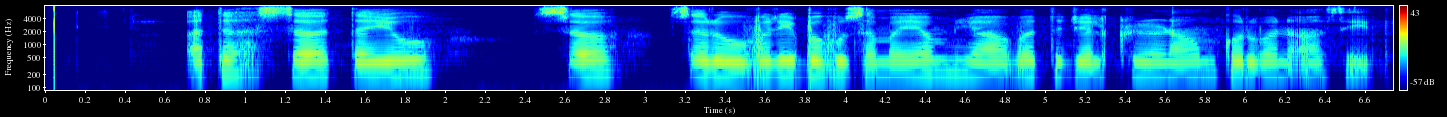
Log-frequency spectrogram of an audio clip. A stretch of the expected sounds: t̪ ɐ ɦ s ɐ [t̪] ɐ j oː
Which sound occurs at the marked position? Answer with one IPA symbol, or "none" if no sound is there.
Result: t̪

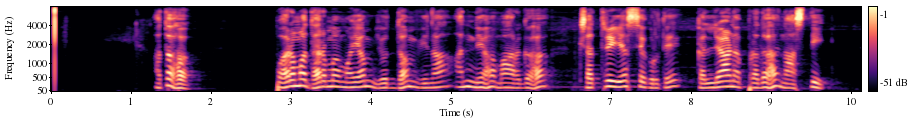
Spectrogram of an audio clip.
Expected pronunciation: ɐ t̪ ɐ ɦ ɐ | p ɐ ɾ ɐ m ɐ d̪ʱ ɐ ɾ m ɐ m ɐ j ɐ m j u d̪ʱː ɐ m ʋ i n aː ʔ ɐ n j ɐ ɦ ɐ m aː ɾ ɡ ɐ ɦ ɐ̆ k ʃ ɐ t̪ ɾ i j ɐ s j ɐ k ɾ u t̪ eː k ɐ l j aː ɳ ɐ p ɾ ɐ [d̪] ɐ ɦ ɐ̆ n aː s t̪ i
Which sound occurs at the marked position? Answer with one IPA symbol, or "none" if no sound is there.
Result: d̪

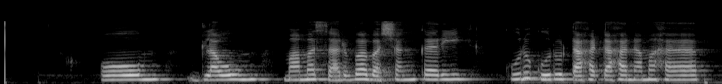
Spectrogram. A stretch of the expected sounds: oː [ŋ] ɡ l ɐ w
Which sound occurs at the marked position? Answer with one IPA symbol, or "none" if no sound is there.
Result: m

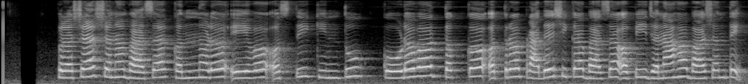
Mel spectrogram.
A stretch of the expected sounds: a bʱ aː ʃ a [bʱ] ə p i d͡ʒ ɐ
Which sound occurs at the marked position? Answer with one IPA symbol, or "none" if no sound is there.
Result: none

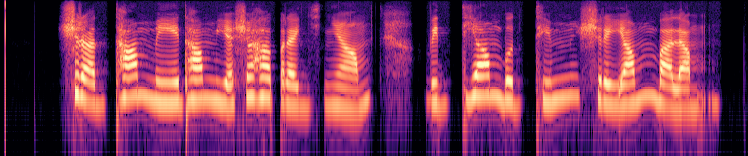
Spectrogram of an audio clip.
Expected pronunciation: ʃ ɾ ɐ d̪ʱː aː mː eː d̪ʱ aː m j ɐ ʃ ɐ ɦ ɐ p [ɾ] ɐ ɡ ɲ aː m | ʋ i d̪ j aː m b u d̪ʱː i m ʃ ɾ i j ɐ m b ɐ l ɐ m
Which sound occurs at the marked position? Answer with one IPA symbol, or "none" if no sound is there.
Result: ɾ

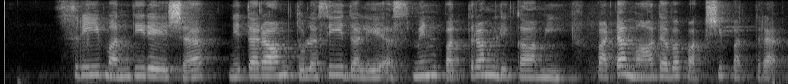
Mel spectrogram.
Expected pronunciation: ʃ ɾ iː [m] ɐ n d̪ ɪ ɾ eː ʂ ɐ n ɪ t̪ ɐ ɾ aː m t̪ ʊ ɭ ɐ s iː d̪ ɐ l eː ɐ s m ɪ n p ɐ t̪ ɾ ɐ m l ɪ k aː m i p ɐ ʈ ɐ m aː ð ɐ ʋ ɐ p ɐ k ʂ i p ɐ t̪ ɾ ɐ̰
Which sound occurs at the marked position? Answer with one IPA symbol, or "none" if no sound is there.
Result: m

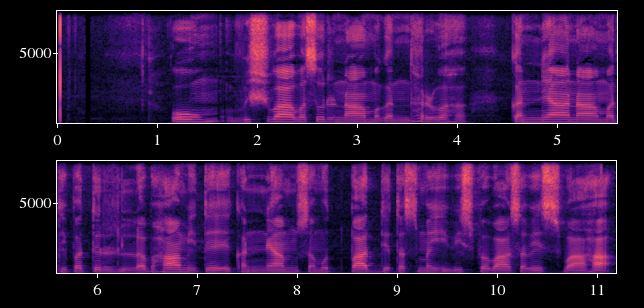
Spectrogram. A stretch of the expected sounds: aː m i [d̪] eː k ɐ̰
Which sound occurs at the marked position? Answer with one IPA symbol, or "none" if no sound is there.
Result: t̪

